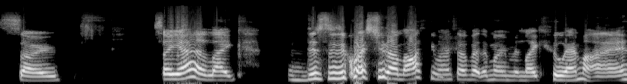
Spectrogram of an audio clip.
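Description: The speech moves at a moderate pace with ordinary pitch variation and long, frequent pauses, the sound dry and close with no echo. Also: woman, fairly high pitch for a woman. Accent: Australian. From South Australia, Port Lincoln. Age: 20s. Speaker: spiritual coach. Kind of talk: casual chat.

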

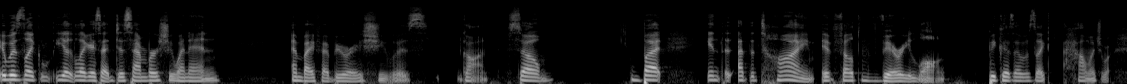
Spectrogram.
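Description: A woman talks at a moderate pace with long, frequent pauses, in a very clean recording with a silent background and a dry, close sound with no echo. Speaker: podcast host. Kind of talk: casual chat.

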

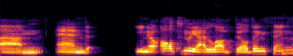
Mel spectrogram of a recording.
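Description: Here a man talks at a fairly quick pace in a medium pitch. He has an unremarkable speaking voice. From Wisconsin, near Milwaukee. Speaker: startup co-founder. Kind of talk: interview.

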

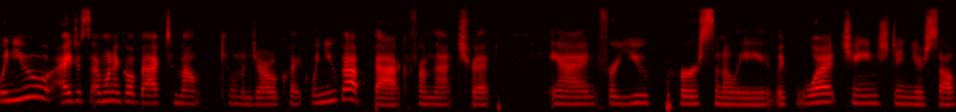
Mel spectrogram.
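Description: Against a quiet background, a woman with a medium pitch speaks fairly slowly in a normal speaking voice, the sound dry and close with no echo. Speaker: podcast co-host. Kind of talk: casual interview.

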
